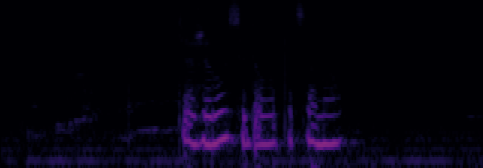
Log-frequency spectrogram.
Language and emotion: Russian, sad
